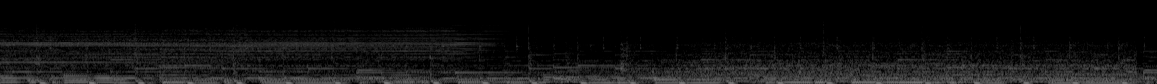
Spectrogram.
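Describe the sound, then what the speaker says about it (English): A skill saw trims curves off maple trim during a cabinet makeover, a loud, continuous whining motor cutting through wood, close and sustained throughout, with changes in pitch as the blade works. "So we pulled out that skill saw so that we could trim off the curves of the sides too"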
